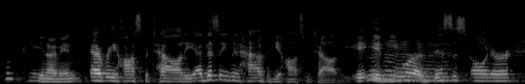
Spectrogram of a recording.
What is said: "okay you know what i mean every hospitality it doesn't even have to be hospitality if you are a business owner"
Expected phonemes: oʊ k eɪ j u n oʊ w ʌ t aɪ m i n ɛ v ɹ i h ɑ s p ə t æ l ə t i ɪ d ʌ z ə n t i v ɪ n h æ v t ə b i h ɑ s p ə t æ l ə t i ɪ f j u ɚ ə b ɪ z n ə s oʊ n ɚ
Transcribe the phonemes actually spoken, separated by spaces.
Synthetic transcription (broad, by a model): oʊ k j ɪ n oʊ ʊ aɪ m i n ɛ v ɹ i h ɑ s p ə t æ l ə t i ɪ d ʌ z ə n t i v ɪ n h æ f t ə b i h ɑ s p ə t æ l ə t i ɪ f j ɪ ɚ ə b ɪ z n ə s oʊ n ɚ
